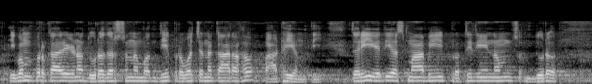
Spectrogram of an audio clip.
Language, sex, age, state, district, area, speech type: Sanskrit, male, 18-30, Odisha, Balangir, rural, spontaneous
